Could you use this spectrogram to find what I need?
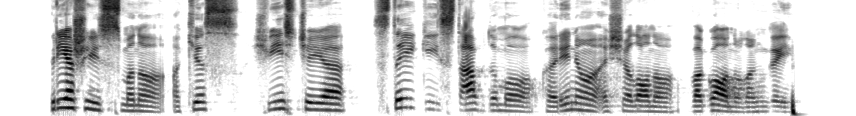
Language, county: Lithuanian, Vilnius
